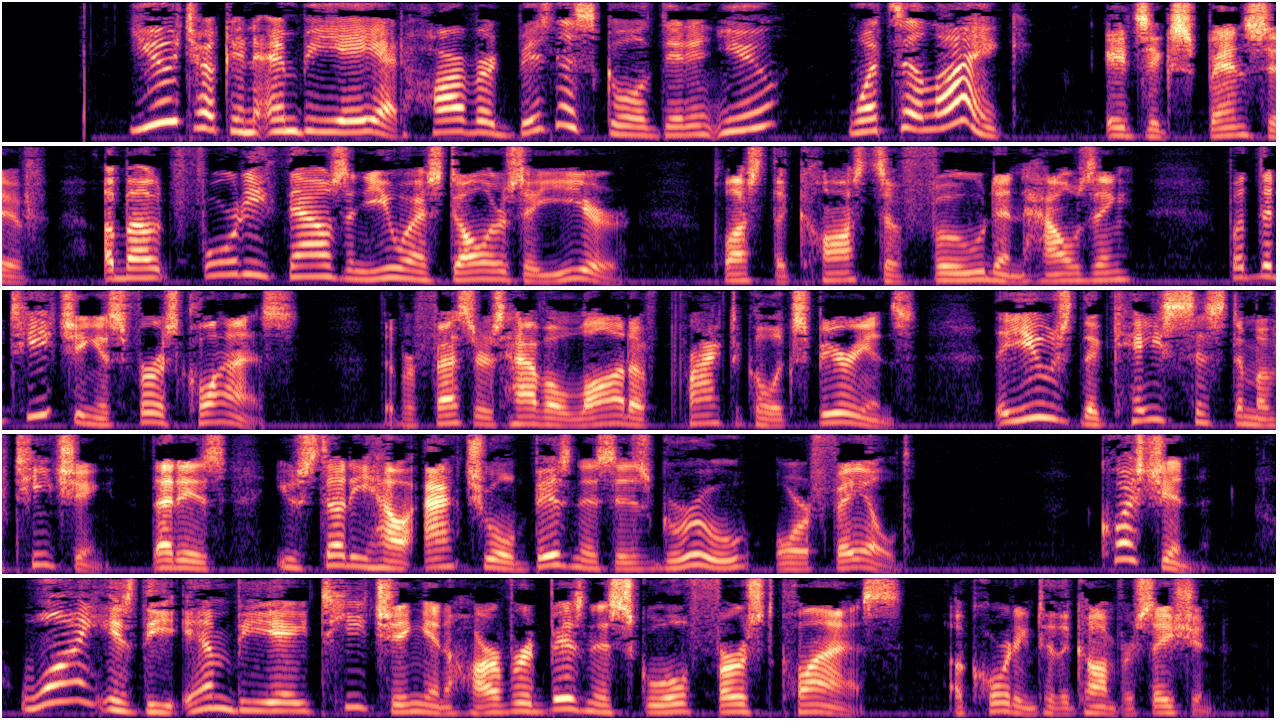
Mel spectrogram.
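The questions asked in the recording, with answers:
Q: why is the MBA teaching in Harvard Business School first class, according to the conversation?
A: The professors have a lot of practical experience and use the case system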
